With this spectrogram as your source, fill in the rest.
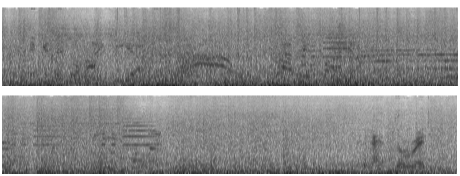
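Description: Rapid gunfire from Command and Conquer Generals Zero Hour rattles continuously and loudly under a dense wash of battle noise, with brief unit voice chirps mixed in.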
